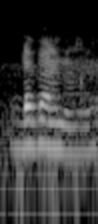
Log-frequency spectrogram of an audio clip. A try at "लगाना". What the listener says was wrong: डगाना क्या होता है? लगाना पड़ेगा, लगाना पड़ेगा। नहीं, डगाना नहीं बोलते बेटा, लगाना बोलते हैं।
